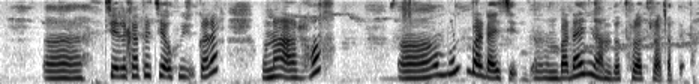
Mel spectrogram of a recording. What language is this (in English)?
Santali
